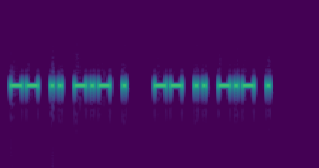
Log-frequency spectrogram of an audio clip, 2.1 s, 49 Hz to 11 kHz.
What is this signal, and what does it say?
Morse code, heard as a keyed tone, about 56 wpm, 700 Hz. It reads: MIKE MIKE
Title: Speed-Racing Common QSO Phrases - 45wpm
